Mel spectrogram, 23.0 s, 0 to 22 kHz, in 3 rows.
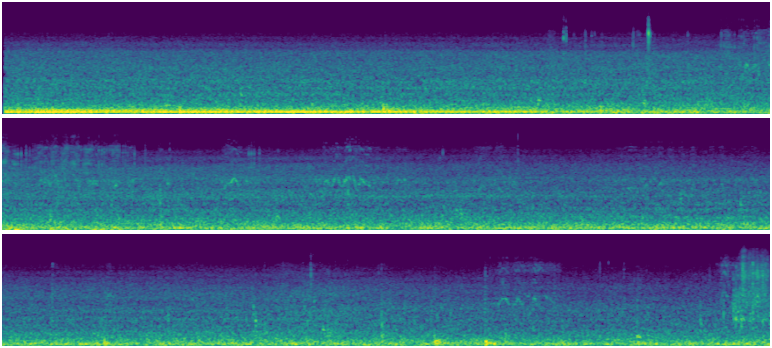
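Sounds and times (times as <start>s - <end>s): low motor hum: 0.0s - 23.0s.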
